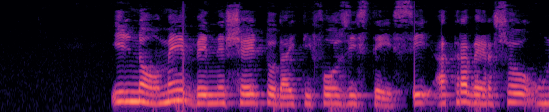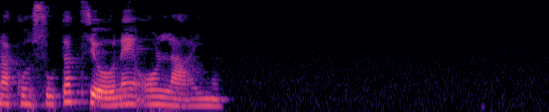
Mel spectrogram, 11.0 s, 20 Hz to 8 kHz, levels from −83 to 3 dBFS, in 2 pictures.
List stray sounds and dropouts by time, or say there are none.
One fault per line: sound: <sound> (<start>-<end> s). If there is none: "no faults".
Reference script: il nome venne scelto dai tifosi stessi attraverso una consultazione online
no faults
